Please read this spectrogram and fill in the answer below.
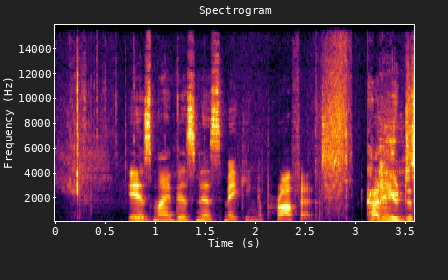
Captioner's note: laughs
